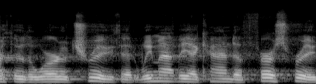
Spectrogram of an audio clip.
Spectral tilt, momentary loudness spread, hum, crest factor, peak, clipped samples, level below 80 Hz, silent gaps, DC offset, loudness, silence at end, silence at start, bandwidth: -5 dB/octave; 4 LU; none; 14 dB; -8 dBFS; under 0.1%; -72 dBFS; none; under 0.1%; -22 LUFS; 0 s; 0 s; 13 kHz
